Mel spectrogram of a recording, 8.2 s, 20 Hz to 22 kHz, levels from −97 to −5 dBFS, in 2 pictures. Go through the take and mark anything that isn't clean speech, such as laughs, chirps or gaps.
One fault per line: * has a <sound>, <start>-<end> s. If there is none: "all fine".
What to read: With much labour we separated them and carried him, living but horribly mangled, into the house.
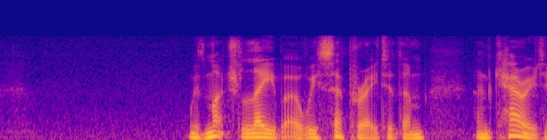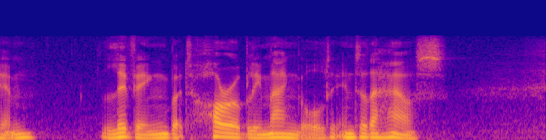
all fine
